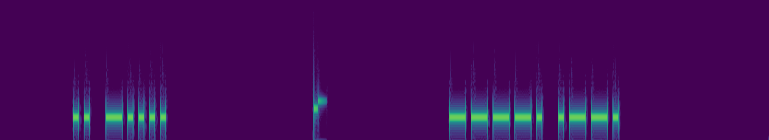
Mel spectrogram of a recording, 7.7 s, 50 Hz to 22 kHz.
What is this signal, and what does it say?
Morse code, heard as a keyed tone, about 21 wpm, 700 Hz. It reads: I 6 9 P
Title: Single-Letter Single-Number 22wpm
